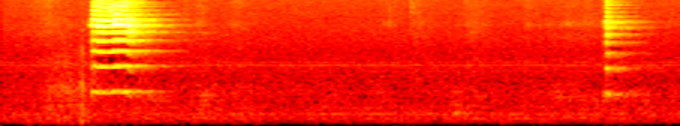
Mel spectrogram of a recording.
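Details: A male Rottweiler making weird noises at his owner's feet gives a sharp, high squealing whine, then a second brief squeak a few seconds later.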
